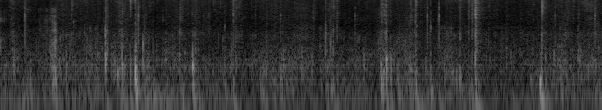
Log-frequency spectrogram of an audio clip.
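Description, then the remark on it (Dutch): Footsteps crunch over a forest floor, twigs snapping and cracking underfoot in a loose, uneven walking rhythm. Fairly quiet, with no voices. “Zo het knappende geluid van takken, dat vind ik ook iets heel mooi.”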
